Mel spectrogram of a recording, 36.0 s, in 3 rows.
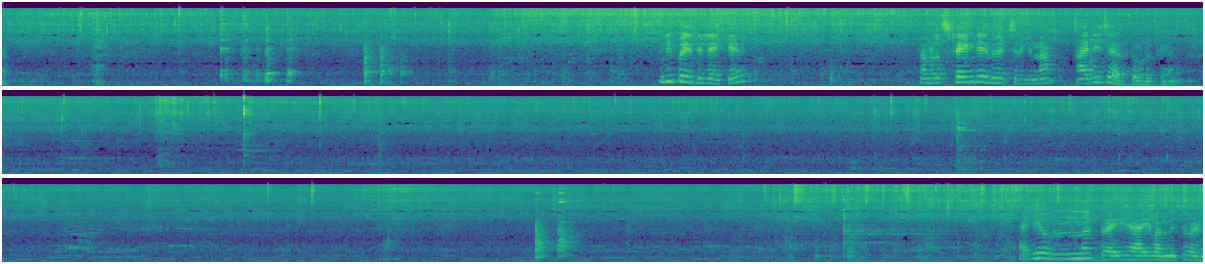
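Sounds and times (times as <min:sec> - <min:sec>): rice sizzling in a pan: 0:00.0 - 0:36.0
spoon knocking against pan: 0:03.6 - 0:04.2.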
